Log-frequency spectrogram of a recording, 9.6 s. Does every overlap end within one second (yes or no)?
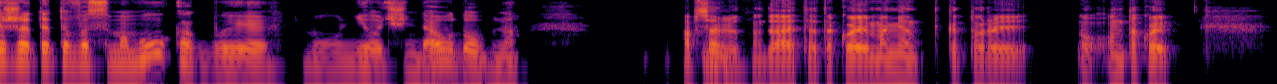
yes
